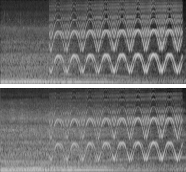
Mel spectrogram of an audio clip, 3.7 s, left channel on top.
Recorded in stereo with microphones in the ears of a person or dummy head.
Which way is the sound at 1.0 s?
30° left (ahead or behind).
